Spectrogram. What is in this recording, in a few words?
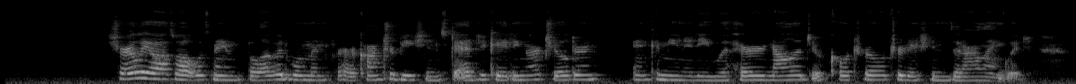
english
